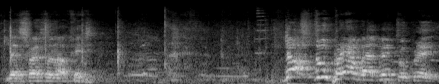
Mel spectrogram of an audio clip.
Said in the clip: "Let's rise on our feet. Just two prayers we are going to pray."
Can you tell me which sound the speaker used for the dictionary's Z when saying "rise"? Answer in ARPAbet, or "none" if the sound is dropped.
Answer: S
